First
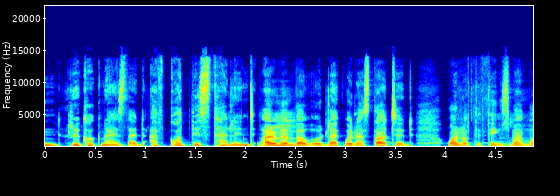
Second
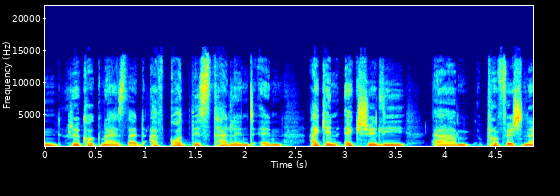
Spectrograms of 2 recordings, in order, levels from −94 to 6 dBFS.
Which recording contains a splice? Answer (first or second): first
